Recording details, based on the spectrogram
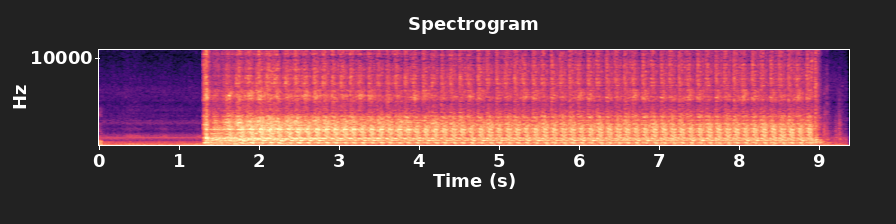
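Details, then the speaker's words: Boat diesel engine after repairs, injector bolts retightened, new fuel pump, fuel lines empty: starter spins evenly about three pulses a second, no clunks or binding; normal cranking while priming fuel. "Well, it sounds good. So there's no fuel in any of the lines."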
